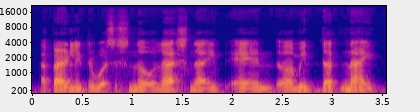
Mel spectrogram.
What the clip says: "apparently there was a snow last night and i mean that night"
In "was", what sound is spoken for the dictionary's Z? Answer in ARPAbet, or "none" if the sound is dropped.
S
